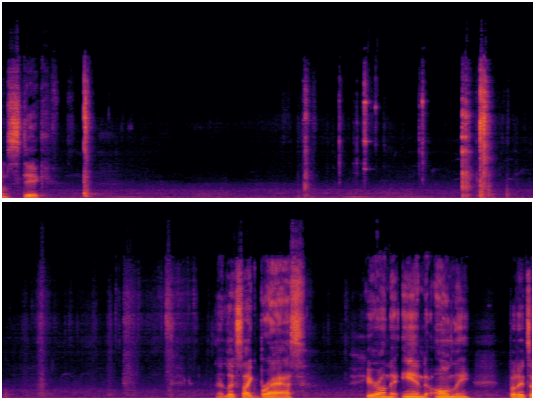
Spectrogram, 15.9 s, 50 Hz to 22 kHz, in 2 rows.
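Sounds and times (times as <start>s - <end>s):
small metal parts clinking: 5.2s - 7.0s.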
